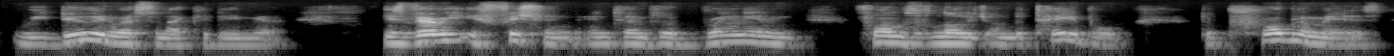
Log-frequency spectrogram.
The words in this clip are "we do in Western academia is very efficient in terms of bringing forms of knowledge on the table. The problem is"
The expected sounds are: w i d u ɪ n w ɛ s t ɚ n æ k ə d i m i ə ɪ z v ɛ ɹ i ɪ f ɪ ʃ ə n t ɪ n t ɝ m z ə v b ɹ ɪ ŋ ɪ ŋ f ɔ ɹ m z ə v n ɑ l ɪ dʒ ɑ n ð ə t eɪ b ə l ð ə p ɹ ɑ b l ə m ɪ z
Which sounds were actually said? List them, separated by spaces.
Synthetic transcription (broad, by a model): w i d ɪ ɪ n w ɛ s t ɚ n æ k ə d i m i ə ɪ z v ɛ ɹ i ɪ f ɪ ʃ ə n t ɪ n t ɝ m z ə v b ɹ ɪ ŋ ɪ ŋ f ɔ ɹ m z ə v n ɑ l ɪ dʒ n ð ə t eɪ b ə l ð ə p ɹ ɑ b l ə m ɪ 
